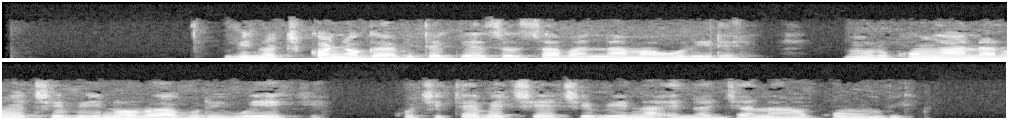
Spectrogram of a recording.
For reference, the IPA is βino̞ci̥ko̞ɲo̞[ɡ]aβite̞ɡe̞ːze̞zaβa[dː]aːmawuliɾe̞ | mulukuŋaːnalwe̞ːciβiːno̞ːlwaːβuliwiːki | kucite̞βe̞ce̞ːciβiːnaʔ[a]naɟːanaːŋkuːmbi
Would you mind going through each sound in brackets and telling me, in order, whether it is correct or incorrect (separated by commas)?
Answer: correct, incorrect, incorrect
